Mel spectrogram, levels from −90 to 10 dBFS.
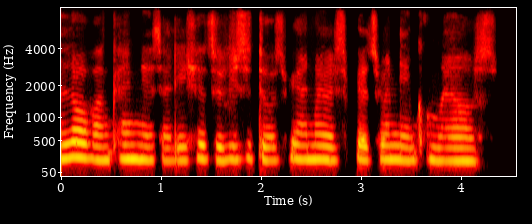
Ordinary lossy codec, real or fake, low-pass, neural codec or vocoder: none; fake; none; codec, 16 kHz, 2 kbps, X-Codec, HuBERT features, trained on general audio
